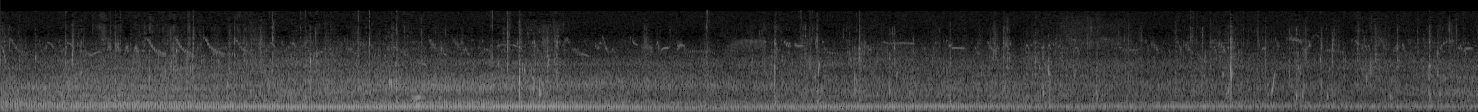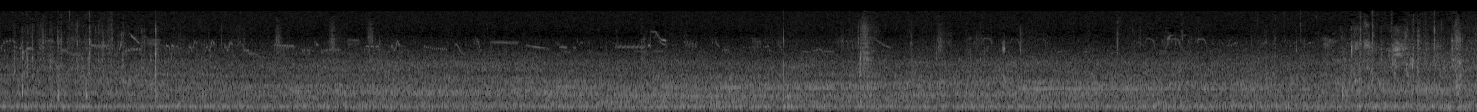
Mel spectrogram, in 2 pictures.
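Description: A puppy splashes as it wades through shallow water.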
